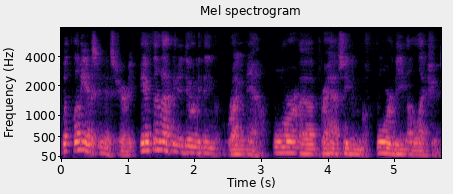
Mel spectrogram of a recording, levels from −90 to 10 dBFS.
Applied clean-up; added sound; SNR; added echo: neural mask model DeepFilterNet 3.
